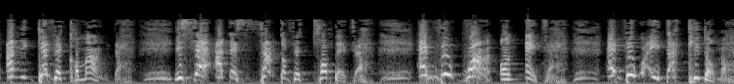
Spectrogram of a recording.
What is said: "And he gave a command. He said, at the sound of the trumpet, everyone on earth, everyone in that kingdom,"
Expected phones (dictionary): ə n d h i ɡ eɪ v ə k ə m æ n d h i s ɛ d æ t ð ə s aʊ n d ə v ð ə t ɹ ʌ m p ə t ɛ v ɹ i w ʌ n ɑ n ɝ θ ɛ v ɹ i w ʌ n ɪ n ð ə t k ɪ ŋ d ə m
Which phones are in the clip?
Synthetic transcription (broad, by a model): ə n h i ɡ eɪ v ə k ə m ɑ n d h i s ɛ d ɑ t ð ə s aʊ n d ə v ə t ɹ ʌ m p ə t ɛ v ɹ i w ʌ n ɑ n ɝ t ɛ v ɹ i w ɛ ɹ ɪ n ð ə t k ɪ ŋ d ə m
